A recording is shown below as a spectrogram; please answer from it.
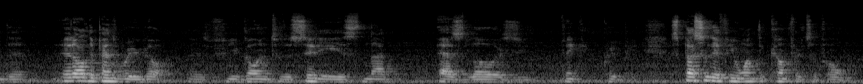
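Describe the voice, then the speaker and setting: A man talks at a moderate pace and medium pitch with ordinary pitch variation. Audible room echo is present. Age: 60s. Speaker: travel vlogger. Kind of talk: casual monologue vlog. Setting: home video recording with green screen. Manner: halting.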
